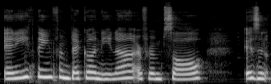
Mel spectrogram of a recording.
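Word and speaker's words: DECO*27: Deco 27 or Deco Nina. That's actually how you say it, fun fact. It's Japanese. 2 is ni in Japanese, and Nana is 7. So Nina.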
